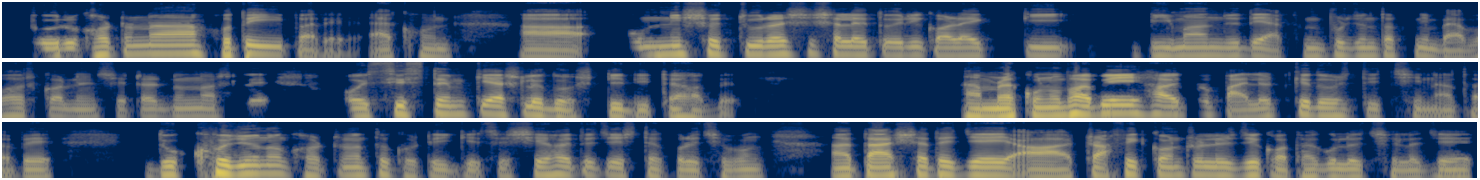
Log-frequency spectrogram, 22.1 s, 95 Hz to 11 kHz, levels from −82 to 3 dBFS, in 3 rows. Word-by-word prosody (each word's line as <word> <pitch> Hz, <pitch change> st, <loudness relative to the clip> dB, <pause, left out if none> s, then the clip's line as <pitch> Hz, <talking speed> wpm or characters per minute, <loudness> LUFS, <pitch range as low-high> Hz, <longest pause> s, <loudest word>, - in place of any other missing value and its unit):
দুর্ঘটনা 130 Hz, +5 st, -1 dB, 0.3 s
হতেই 130 Hz, +2 st, +3 dB
পারে। -, -, -6 dB, 0.3 s
এখন 105 Hz, -, -12 dB, 0.5 s
আ -, -, +1 dB, 0.5 s
১৯৮৪ 135 Hz, +1 st, +1 dB
সালে 130 Hz, -1 st, +4 dB
তৈরি 125 Hz, +1 st, -2 dB
করা 120 Hz, 0 st, +1 dB
একটি 120 Hz, +3 st, -10 dB, 0.6 s
বিমান 120 Hz, 0 st, -3 dB
যদি 120 Hz, 0 st, -5 dB
এখন 115 Hz, -, -13 dB
পর্যন্ত 115 Hz, -1 st, -6 dB
আপনি 115 Hz, 0 st, -9 dB
ব্যবহার 100 Hz, +5 st, -7 dB
করেন 105 Hz, -2 st, -8 dB
সেটার 105 Hz, +1 st, -9 dB
জন্য 110 Hz, +1 st, -8 dB
আসলে 425 Hz, -, -12 dB, 0.5 s
ওই 110 Hz, -, +1 dB
সিস্টেমকে 135 Hz, +1 st, 0 dB
আসলে 125 Hz, 0 st, +1 dB
দোষটি 100 Hz, +3 st, -4 dB
দিতে 95 Hz, -, -6 dB
হবে। 95 Hz, -1 st, -10 dB, 1.2 s
আমরা 110 Hz, +1 st, +7 dB
কোনোভাবেই 140 Hz, +4 st, +8 dB
হয়তো 130 Hz, -1 st, +2 dB
পাইলটকে 110 Hz, +6 st, -1 dB
দোষ 115 Hz, -1 st, -1 dB
দিচ্ছি 105 Hz, 0 st, -11 dB
না। -, -, -9 dB
তবে 100 Hz, -, -6 dB, 0.6 s
দুঃখজনক 140 Hz, +2 st, +4 dB
ঘটনা 120 Hz, +1 st, -5 dB
তো -, -, -3 dB
ঘটেই 105 Hz, -1 st, -7 dB
গিয়েছে। -, -, -10 dB
সে -, -, -1 dB
হয়তো 130 Hz, -1 st, -2 dB
চেষ্টা 115 Hz, -1 st, -4 dB
করেছে। 95 Hz, -1 st, -5 dB
এবং 100 Hz, +1 st, -7 dB, 0.4 s
আ -, -, +2 dB
তার 120 Hz, 0 st, +9 dB
সাথে 130 Hz, 0 st, +3 dB
যেই 125 Hz, -1 st, +7 dB, 0.2 s
আ -, -, +5 dB, 0.2 s
ট্রাফিক 135 Hz, -, +2 dB
কন্ট্রোল 125 Hz, 0 st, 0 dB
এর 120 Hz, -, -2 dB
যে -, -, +6 dB
কথাগুলো 105 Hz, +1 st, -3 dB
ছিল 95 Hz, -, -8 dB
যে, 100 Hz, -, -3 dB
120 Hz, 150 wpm, -23 LUFS, 110-130 Hz, 1.2 s, তার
